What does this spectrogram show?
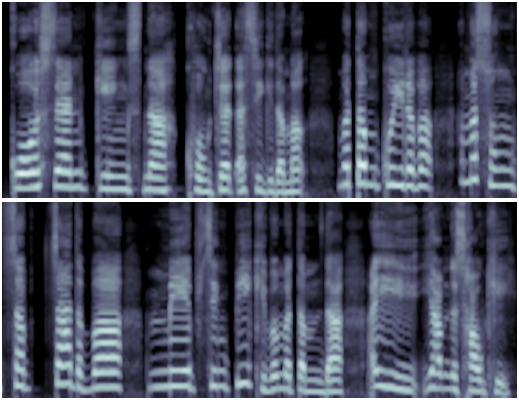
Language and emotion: Manipuri, angry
